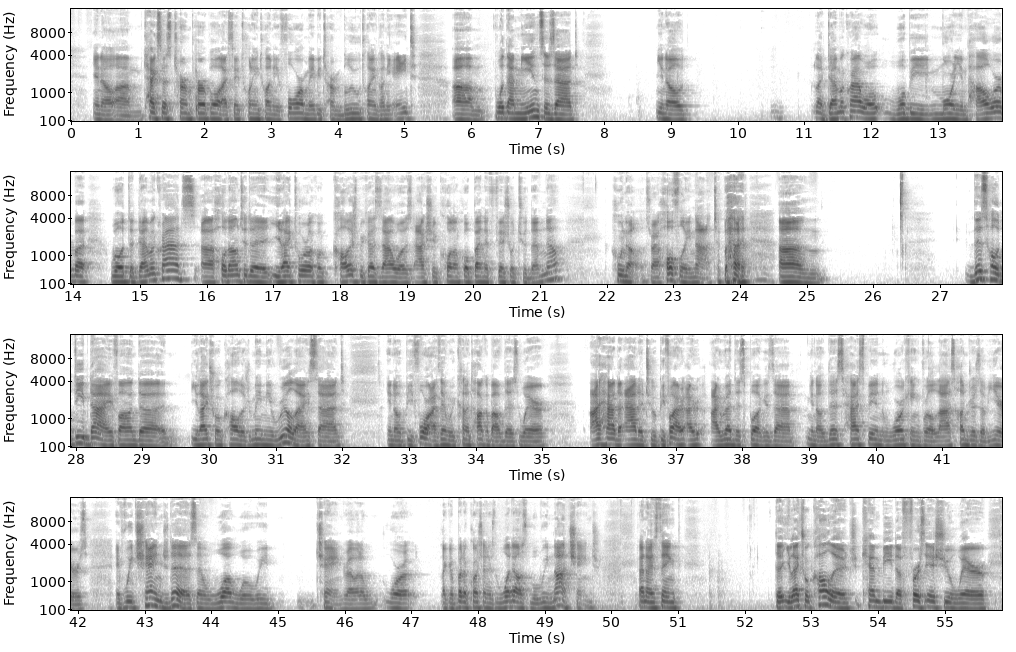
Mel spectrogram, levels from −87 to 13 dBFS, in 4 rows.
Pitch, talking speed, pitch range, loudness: 130 Hz, 155 wpm, 120-140 Hz, -26 LUFS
